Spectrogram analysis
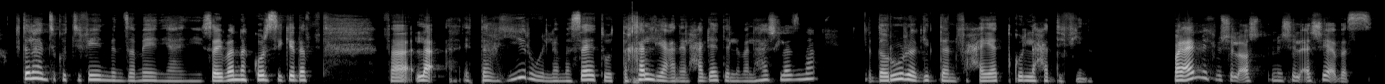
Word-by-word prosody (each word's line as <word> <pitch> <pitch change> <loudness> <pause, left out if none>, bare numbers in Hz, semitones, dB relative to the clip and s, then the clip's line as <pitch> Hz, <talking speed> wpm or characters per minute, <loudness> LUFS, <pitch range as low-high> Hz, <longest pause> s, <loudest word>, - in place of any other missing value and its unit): قُلت 270 - 0
لها 280 0 +6
أنتِ 230 - 0
كُنتِ 210 -2 -6
فين 215 -2 0
من 180 -2 -7
زمان 175 +1 -3
يعني؟ 155 -1 -8
سايبة 175 +4 +5
لنا 215 +1 +4
الكرسي 210 -1 +5
كده 200 0 +3
ف 200 - -11 0.7
فلأ، - - +2 0.2
التغيير 190 - -5
واللمسات 175 +3 +1
والتخلّي 180 +6 +2
عن 155 -2 -2
الحاجات 170 +5 -3
اللي 160 -2 -8
مالهاش 190 +8 -3
لازمة 225 +5 -4 0.6
ضرورة 220 +5 +3
جدًا 170 -2 -5
في 145 - -9
حياة 165 +2 +1
كل 185 -1 -1
حد 170 -2 -5
فينا. 135 0 -10 0.8
مع 195 +6 +9
إنِك 295 -5 -5
مش 205 -2 -4
الأش 165 -1 -2 0.2
مش 175 +1 -5
الأشياء 175 +4 -1
بس. - - -3
185 Hz, 155 wpm, -24 LUFS, 165-215 Hz, 0.8 s, مع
